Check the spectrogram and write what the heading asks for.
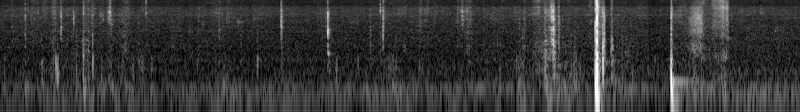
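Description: Small plastic clicks and rustles as a wiring-harness connector is worked onto a Honda Odyssey ignition switch. A loud, sharp click about six seconds in is the connector latching home, followed shortly by a second knock.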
